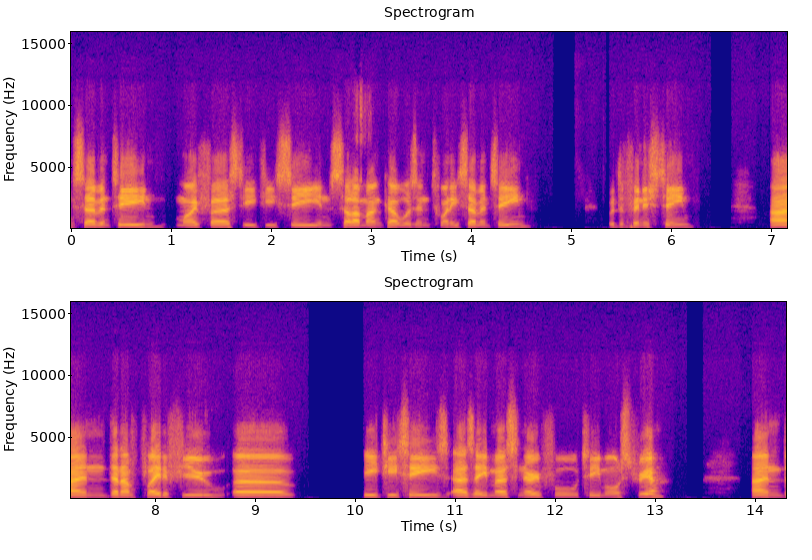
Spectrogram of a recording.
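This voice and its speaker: A man's voice: a little high, bright, forceful tone, smooth, no echo, lo-fi sound. A man chatting casually on a podcast, stumbling and repeating his words as he goes. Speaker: podcast co-host. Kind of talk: casual chat.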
